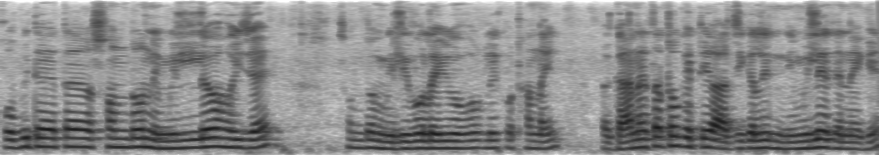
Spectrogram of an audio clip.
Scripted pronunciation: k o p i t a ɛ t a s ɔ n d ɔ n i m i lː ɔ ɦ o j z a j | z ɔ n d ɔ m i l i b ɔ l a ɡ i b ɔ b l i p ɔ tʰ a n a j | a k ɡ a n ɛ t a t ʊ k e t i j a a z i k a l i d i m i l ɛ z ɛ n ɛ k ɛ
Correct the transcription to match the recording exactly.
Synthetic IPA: k o b i t a ɛ t a s ɔ n d ɔ n i m i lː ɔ ɦ o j z a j | s ɔ n d ɔ m i l i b ɔ l a ɡ i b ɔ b l i k ɔ tʰ a n a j | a ɡ a n ɛ t a t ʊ k e t i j a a z i k a l i n i m i l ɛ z ɛ n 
